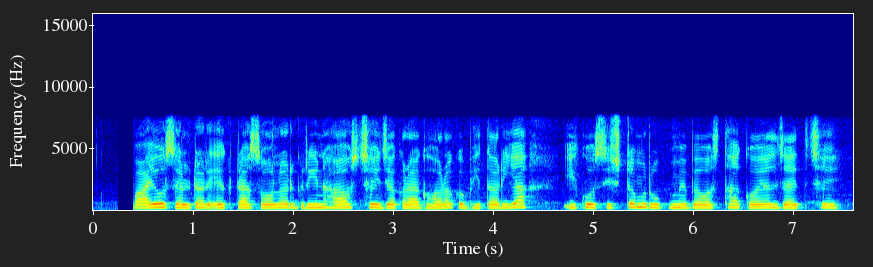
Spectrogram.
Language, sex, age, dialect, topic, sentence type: Maithili, female, 18-24, Bajjika, agriculture, statement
